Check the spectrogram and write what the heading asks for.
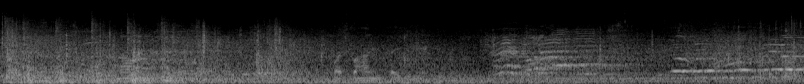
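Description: Sounds of an ice hockey game in a rink: indistinct shouting voices with scattered clacks of sticks and skates on the ice, and one long drawn-out shout near the end.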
